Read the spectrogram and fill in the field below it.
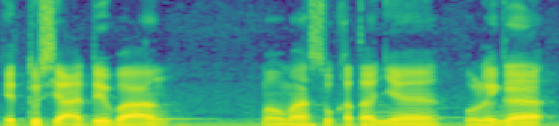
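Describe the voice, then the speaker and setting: Casual young friend, relaxed and a touch hushed, as a storyteller quotes him. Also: male voice, lowish voice, measured pace, faint music behind.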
